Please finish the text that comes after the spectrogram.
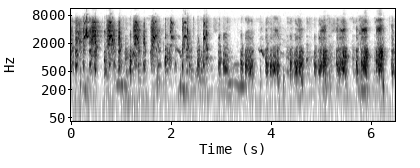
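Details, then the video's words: Hybrid chukar partridge producing a long run of rough, scratchy chattering notes, fast and irregular, rising and falling in loudness over several seconds. "Кабки Гибрид"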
